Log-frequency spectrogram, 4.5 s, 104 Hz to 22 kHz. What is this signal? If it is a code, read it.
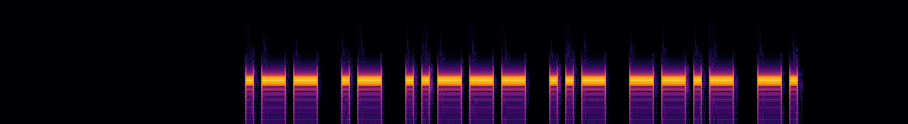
Morse code, heard as a keyed tone, about 31 wpm, 700 Hz. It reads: WA2UQN
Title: USA Call Signs - 6 Characters - 3x Character Spacing - 30wpm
